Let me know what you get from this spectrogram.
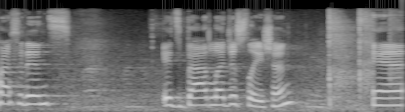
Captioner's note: applause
